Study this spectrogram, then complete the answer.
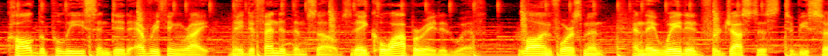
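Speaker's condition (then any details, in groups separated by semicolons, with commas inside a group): No condition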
